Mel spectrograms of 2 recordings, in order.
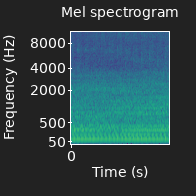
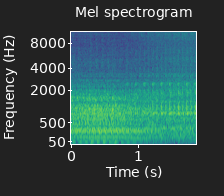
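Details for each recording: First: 2015 Mercedes-Benz S65 AMG after full engine rebuild, idling smooth and even with a steady low hum and no knocks or ticks. An earlier noise was traced to the starter motor touching and went away when its bolts were loosened. The engine is fine. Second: 2015 Mercedes-Benz S65 AMG, first start after a full engine rebuild: a quick, even knock about four times a second over the running engine. The cause was the starter motor body contacting the engine, not an internal failure.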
